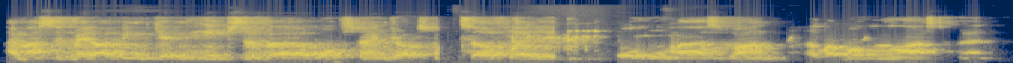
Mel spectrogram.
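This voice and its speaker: A man's voice: lowish voice, fairly even intonation, a little fast, pushed and bright. A man with an Australian accent chatting casually and modestly on a gaming voice chat. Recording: roomy echo, faint noise, online voice chat.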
